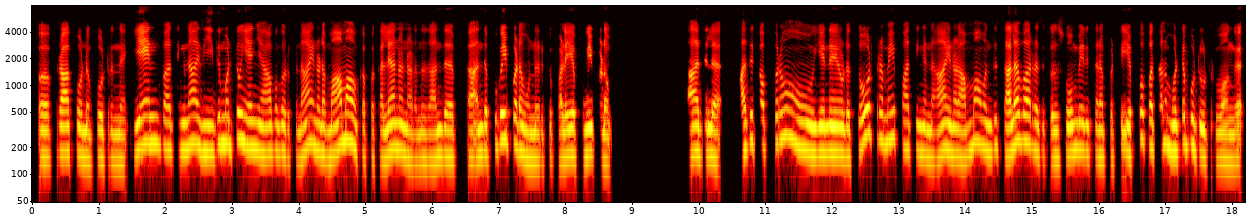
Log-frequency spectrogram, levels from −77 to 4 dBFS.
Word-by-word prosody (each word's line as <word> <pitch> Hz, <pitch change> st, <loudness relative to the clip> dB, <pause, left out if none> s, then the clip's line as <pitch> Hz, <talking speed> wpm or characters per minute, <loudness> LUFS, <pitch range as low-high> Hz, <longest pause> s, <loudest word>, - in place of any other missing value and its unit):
அ -, -, +4 dB
frock 175 Hz, +1 st, +2 dB
1 155 Hz, -2 st, +1 dB
போட்டுருந்தேன். 145 Hz, -2 st, -3 dB, 0.2 s
ஏன் 225 Hz, 0 st, +3 dB
பார்த்தீர்கன்னா, 190 Hz, +2 st, -1 dB
இது 180 Hz, -, 0 dB
இது 220 Hz, -, -4 dB
மட்டும், 230 Hz, +4 st, +2 dB
ஏன் 195 Hz, -1 st, +1 dB
ஞாபகம் 175 Hz, 0 st, 0 dB
இருக்குன்னா, 155 Hz, +2 st, -5 dB
என்னோட 180 Hz, -4 st, 0 dB
மாமாவுக்கு, 210 Hz, -5 st, +2 dB
அப்ப 150 Hz, -, -11 dB
கல்யாணம் 175 Hz, +1 st, +2 dB
நடந்தது. 145 Hz, 0 st, -5 dB
அந்த 160 Hz, +1 st, +1 dB, 0.4 s
அ -, -, +2 dB
அந்த 165 Hz, +1 st, +3 dB
புகைப்படம் 215 Hz, -6 st, +3 dB
1 145 Hz, 0 st, 0 dB
இருக்கு. 155 Hz, +4 st, -11 dB
பழைய 160 Hz, +2 st, +4 dB
புகைப்படம். 165 Hz, +1 st, +1 dB, 1.2 s
அதுல. 170 Hz, -1 st, +2 dB, 0.5 s
அதுக்கப்புறம், 225 Hz, +5 st, -2 dB, 0.5 s
என்னையோட 170 Hz, -1 st, +4 dB, 0.2 s
தோற்றமே 245 Hz, 0 st, +1 dB, 0.2 s
பார்த்தீங்கன்னா, 170 Hz, -5 st, -2 dB, 0.2 s
என்னோட 165 Hz, -2 st, +1 dB
அம்மா 205 Hz, +7 st, -2 dB
வந்து 180 Hz, +2 st, -1 dB
தல 170 Hz, +5 st, +6 dB
வார்றதுக்கு 180 Hz, -8 st, -1 dB, 0.2 s
சோம்பேறித்தனப்பட்டு, 170 Hz, -4 st, -2 dB
எப்ப 240 Hz, +9 st, -5 dB
பார்த்தாலும் 195 Hz, +1 st, -1 dB
மொட்ட 180 Hz, +5 st, +1 dB
போட்டுட்டுருவாங்க 145 Hz, -6 st, -1 dB
175 Hz, 130 wpm, -22 LUFS, 160-200 Hz, 1.2 s, தல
